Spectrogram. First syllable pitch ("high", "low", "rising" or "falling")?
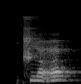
low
